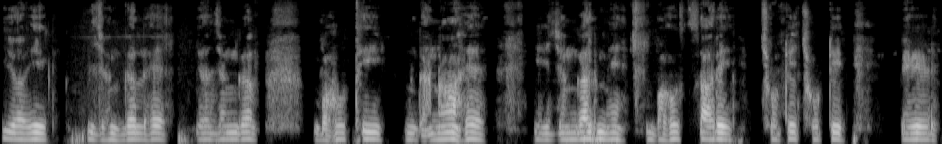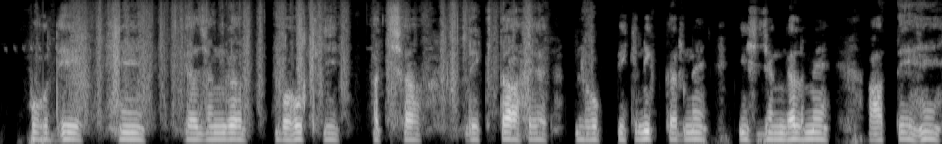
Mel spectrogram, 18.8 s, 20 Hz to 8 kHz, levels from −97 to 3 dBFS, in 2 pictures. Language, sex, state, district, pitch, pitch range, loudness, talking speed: Hindi, male, Bihar, Jamui, 135 Hz, 130-140 Hz, -27 LUFS, 105 wpm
